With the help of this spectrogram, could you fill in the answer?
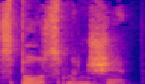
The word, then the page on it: sportsmanship: British English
